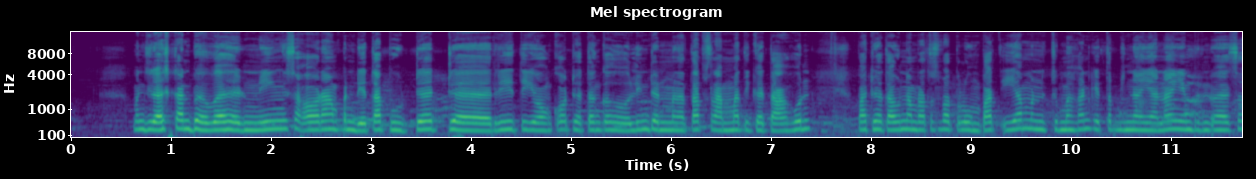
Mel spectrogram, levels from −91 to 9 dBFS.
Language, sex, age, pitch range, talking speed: Indonesian, female, 20-39, 235-260 Hz, 130 wpm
